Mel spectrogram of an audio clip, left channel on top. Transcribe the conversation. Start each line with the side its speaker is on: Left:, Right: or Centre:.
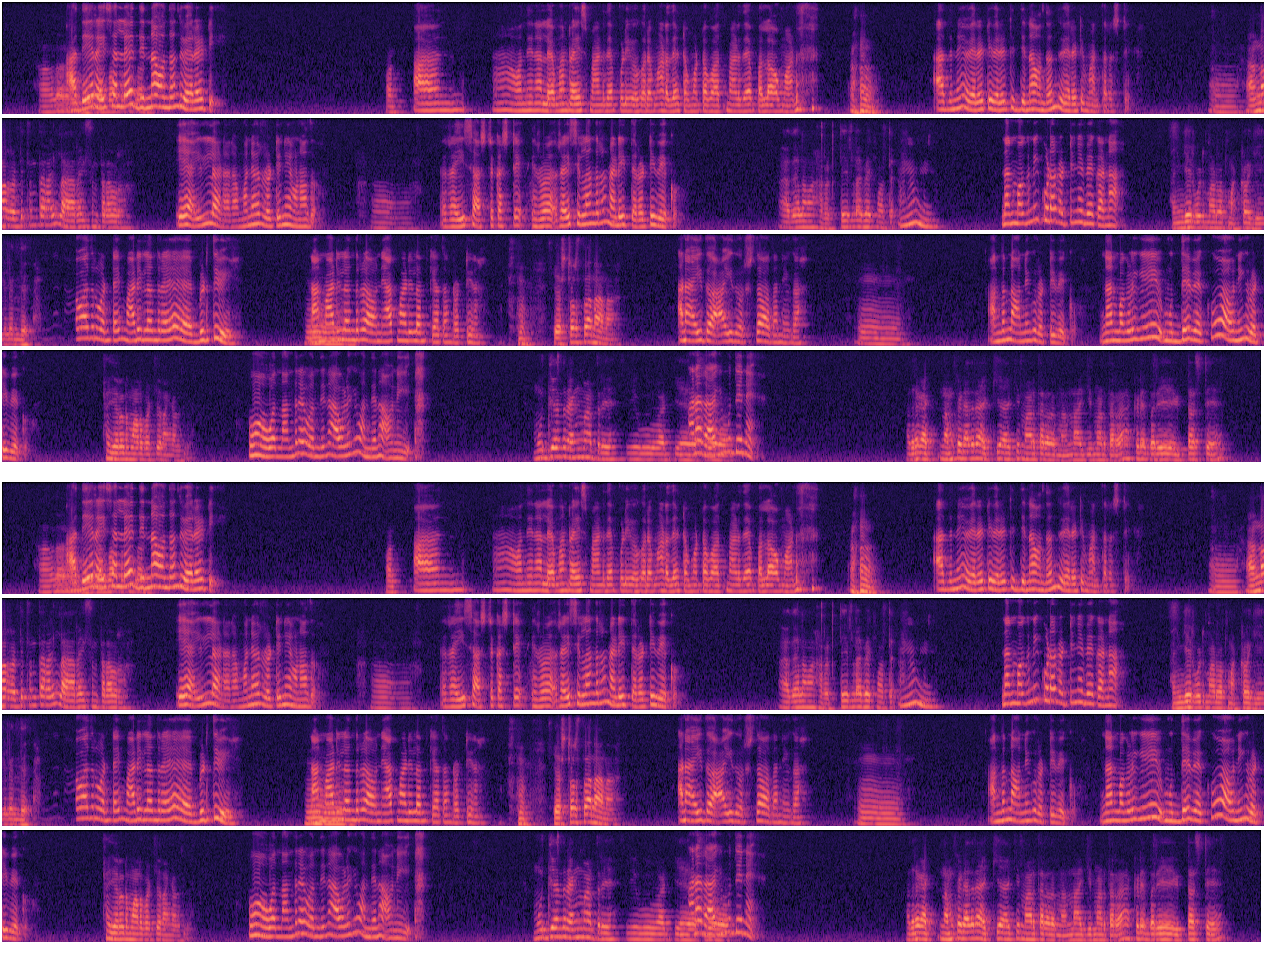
Right: ಹೌದ
Centre: ಅದೇ
Right: ಒಡೇ.
Centre: ರೈಸಲ್ಲೇ
Right: <unintelligible>
Centre: ದಿನ ಒಂದೊಂದು ವೆರೈಟಿ,
Right: ಹ.
Centre: ಆ ಹ ಒಂದಿನಲ್ಲೇ. ಸಮ್ಮನ್ ರೈಸ್ ಮಾಡಿದೆ ಪುಳಿ ವಗರ ಮಾಡಿದೆ ಟೊಮೊಟೊ ಭಾತ್ ಮಾಡಿದೆ ಪಲಾವ್ ಮಾಡಿದೆ.
Right: ಹ.
Centre: ಅದನ್ನೇ ವೆರೈಟಿ ವೆರೈಟಿ ದಿನ ಒಂದೊಂದು ವೆರೈಟಿ ಮಾಡ್ತಾರಷ್ಟೇ.
Right: ಹ್ಮ್ ಅಣ್ಣವ್ರ ರೊಟ್ಟಿ ತಿಂತಾರ ಇಲ್ಲ ರೈಸ್ ತಿಂತಾರ ಅವರು.
Centre: ಏ ಇಲ್ಲ ಅಣ್ಣ ನಮ್ಮ ಮನೆಯವ್ರು ರೊಟ್ಟಿನೇ ಉಣೋದು.
Right: ಹ್ಮ ಹ್ಮ
Centre: ರೈಸ್ ಅಷ್ಟ ಕಷ್ಟೇ ರೈಸ್ ಇಲ್ಲಾಂದ್ರೂ ನಡೆಯುತ್ತೆ ರೊಟ್ಟಿ ಬೇಕು.
Right: ಅದೆಲ್ಲ ರೊಟ್ಟಿ ಇರ್ಲೇಬೇಕು ಮತ್ತೆ.
Centre: ಹ್ಮ್ ನನ್ ಮಗನಿಗೆ ಕೂಡ ರೊಟ್ಟಿನೇ ಬೇಕಣ್ಣ
Right: ಹಂಗೇ ರೂಡಿ ಮಾಡ್ಬಕ್ ಮಕ್ಳಗ್ ಈಗ್ಲೆಂದೆ
Centre: ಒ ಟೈಮ್ ಮಾಡಿಲ್ಲ ಅಂದ್ರೆ ಬಿಡ್ತೀವಿ
Right: ಹ್ಮ್
Centre: ನಾನ್ ಮಾಡಿಲ್ಲ ಅಂದ್ರೆ ಅವ ಯಾಕ ಮಾಡಿಲ್ಲ ಅಂತ ಕೇಳ್ತಾನ ರೊಟ್ಟಿನ
Right: ಹ್ಮ ಎಷ್ಟ ವರ್ಸತ ನಾನ
Centre: ಅಣ್ಣ ಐದ್ ಐದ್ ವರ್ಷದ ಅದಾನೀಗ
Right: ಹ್ಮ್ ಹ್ಮ್
Centre: ಅಂದ್ರ ನಾನಿಗೂ ರೊಟ್ಟಿ ಬೇಕು ನನ್ ಮಗಳಿಗೆ ಮುದ್ದೆ ಬೇಕು. ಹೂ ಅವ್ನಿಗೆ ರೊಟ್ಟಿ ಬೇಕು.
Right: ಎರಡು ಮಾಡ್ಬೇಕೆನ್ ಹಂಗದ್ರಿ.
Centre: ಹ್ಮ ಒಂದ್ ಅಂದ್ರೆ ಒಂದ್ ದಿನ ಅವ್ಳಿಗೆ ಒಂದ ದಿನ ಅವ್ನಿಗೆ.
Right: ಮುದ್ದೆ ಅಂದ್ರೆ ಹೆಂಗ ಮಾಡ್ತ್ರಿ ನೀವು ಇವುೆ
Centre: ಅಣ್ಣ
Right: ಹೆಸರು
Centre: ರಾಗಿ ಮುದ್ದೇನೆ
Right: ಅದ್ರಾಗ ಅ ನಮ್ ಕಡೆ ಆದ್ರೆ ಅಕ್ಕಿ ಹಾಕಿ ಮಾಡ್ತಾರ ಅದ್ರ ನನ್ನ ಅಕಿ ಮಾಡ್ತಾರ ಆ ಕಡೆ ಬರೀ ಹಿಟ್ಟಷ್ಟೇ. ಹ <inaudible>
